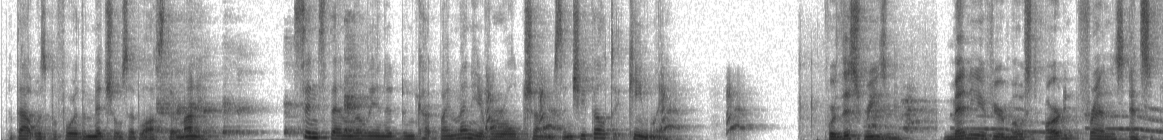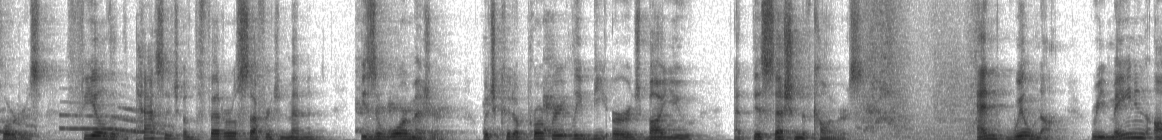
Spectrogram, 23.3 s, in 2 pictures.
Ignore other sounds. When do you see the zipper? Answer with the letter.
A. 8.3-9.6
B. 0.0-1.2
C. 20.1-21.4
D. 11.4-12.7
C.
